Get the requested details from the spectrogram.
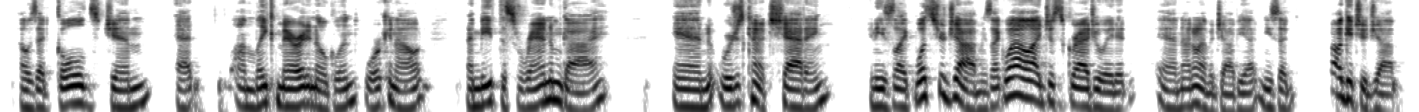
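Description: A man with a plain, everyday voice talks at a moderate pace in a medium pitch with ordinary pitch variation, on a very clean recording with a silent background. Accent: American. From Buffalo, New York. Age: 40s. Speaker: tech company co-founder and psychologist. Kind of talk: interview.

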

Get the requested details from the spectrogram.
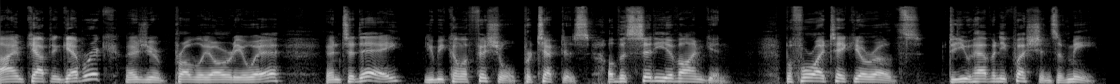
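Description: A man puts on a gruff, gravelly character voice at medium pitch, speaking at a moderate pace with lively intonation and very even loudness on a very clean recording with a silent background. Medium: solo performance. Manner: commanding.

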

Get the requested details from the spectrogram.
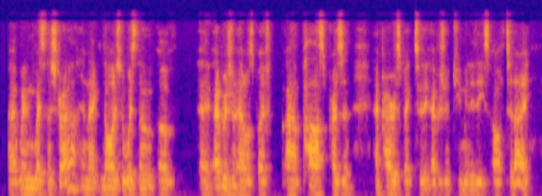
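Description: A man rattles along at a very fast pace with very even loudness and monotone, flat intonation. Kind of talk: lecture. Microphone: webcam.

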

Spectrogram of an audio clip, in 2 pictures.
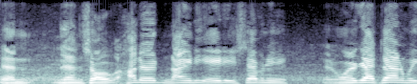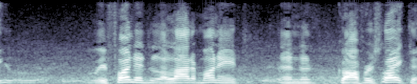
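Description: A man with a Michigan accent talks at a fairly slow pace with long, frequent pauses, using a high pitch and fairly even intonation, in a dry recording with no echo and noticeable background noise. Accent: Midwestern American (Michigan). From southeast Michigan, Pontiac. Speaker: golf course owner. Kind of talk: interview. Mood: warm, proud. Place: studio. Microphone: handheld.

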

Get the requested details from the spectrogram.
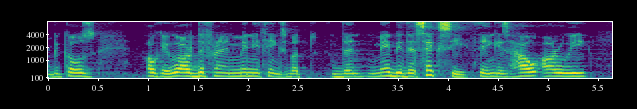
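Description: High pitch for a man, a dark, mellow tone, an Arabic accent and a moderate pace from a male speaker. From Syria. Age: 40s. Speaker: graduate and entrepreneur. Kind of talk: personal success story talk. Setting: stage with audience. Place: home room. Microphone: lapel.

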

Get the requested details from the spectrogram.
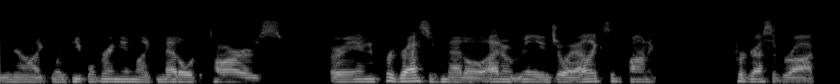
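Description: The man's intonation stays fairly even, and the background is quiet. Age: 40s. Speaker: musician. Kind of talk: casual chat. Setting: video call. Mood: relaxed, opinionated. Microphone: video call.

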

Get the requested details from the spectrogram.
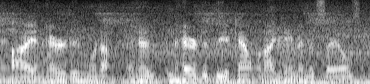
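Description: A man's voice in a dry sound with no echo, under loud background noise. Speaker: farm equipment salesman. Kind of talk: interview answer. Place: workshop. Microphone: phone near.

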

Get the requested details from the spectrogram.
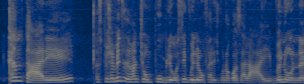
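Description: A woman's fairly high voice at a fairly quick pace. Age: 20s. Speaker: singer and actress; guest singer-actress. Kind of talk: TV interview. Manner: halting. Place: studio.

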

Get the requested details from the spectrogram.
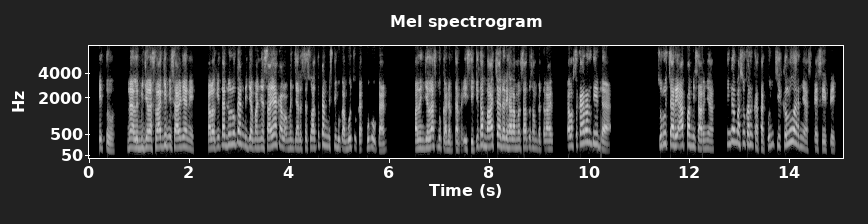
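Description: Against a quiet background, a man with a high voice speaks very fast with lively intonation. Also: dry sound with no echo. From Indonesia, West Sulawesi (Pambusuang coast); West Sulawesi, Indonesia. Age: 30s. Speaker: lecturer and volunteer speaker; lecturer guest. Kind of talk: online talk, sharing experience. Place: home room. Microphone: phone instead of laptop, unstable Wi-Fi; video call.

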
